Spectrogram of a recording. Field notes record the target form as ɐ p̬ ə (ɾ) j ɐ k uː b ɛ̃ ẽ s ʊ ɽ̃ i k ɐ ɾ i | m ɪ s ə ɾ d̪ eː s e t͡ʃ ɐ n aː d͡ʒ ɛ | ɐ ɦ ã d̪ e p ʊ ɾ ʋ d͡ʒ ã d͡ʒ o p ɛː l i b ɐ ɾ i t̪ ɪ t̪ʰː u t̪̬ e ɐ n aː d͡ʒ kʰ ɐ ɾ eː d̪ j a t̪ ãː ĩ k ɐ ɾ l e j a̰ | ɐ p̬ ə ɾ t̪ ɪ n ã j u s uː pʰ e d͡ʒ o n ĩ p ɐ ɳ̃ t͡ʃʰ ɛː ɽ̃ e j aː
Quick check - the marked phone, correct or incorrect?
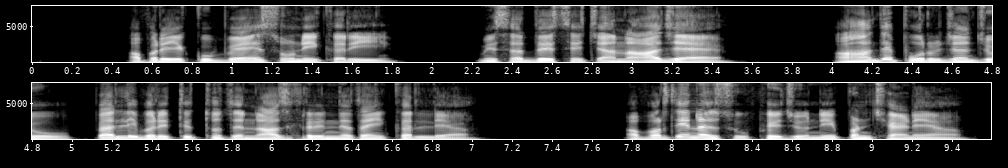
correct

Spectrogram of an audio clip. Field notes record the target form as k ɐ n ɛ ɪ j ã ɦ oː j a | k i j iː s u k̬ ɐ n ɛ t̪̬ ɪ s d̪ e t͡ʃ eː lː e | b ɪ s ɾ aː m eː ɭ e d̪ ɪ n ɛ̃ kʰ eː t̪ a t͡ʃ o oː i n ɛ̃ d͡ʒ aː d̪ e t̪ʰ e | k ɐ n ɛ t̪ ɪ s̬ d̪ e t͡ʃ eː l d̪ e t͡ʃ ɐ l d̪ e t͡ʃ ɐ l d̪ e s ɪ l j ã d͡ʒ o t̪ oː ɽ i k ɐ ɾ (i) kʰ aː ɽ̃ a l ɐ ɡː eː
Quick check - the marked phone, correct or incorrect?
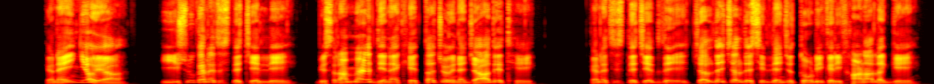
correct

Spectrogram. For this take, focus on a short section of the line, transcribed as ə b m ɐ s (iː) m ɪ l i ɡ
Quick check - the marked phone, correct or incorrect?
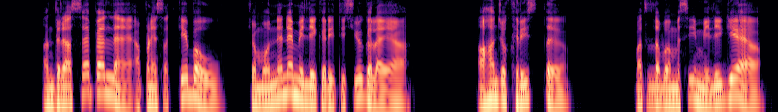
correct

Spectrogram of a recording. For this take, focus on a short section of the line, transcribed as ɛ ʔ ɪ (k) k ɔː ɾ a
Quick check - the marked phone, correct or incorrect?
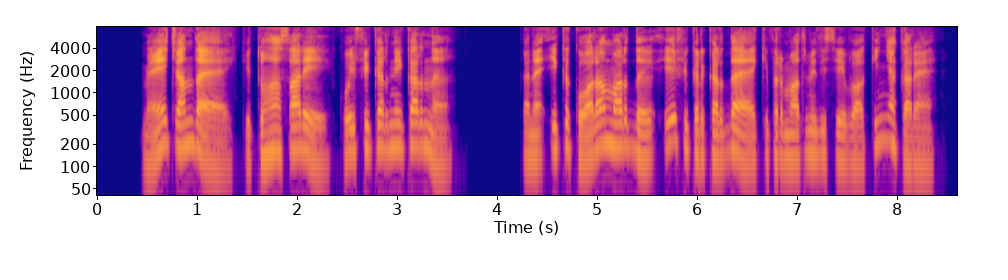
correct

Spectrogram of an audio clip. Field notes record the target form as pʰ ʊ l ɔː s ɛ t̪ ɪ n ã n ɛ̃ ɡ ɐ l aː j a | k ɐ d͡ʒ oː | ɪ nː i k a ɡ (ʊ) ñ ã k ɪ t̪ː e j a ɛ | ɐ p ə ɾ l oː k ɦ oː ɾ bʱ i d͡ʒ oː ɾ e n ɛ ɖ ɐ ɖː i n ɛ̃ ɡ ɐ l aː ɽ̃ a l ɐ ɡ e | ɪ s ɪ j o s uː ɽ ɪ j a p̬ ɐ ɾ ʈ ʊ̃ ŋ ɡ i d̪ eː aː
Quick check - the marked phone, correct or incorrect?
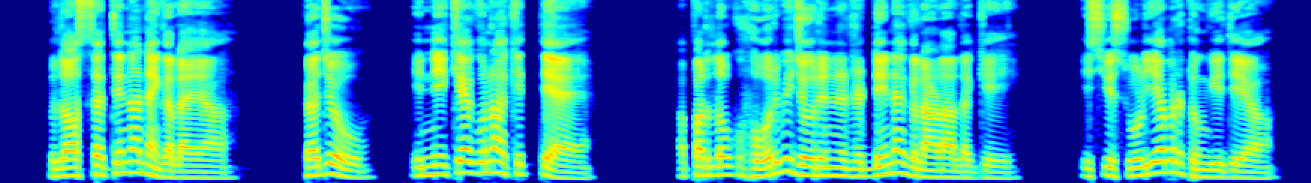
correct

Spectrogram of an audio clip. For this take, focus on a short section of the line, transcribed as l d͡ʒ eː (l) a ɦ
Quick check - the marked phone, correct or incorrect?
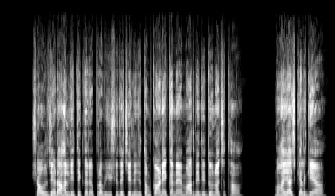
incorrect: ɽ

